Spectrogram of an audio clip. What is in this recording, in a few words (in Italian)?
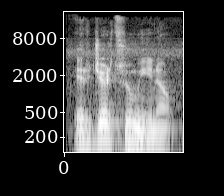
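"gersumino", vocabolario dialettale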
